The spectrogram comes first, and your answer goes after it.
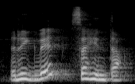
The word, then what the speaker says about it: ऋग्वेद संहिता: ये लफ्ज़ हिंदी से उर्दू में लिखा हुआ है, तो इसीलिए आपको कुछ प्रोनाउंसिएशन में इसके तलफ़ुज़ में मुश्किल आएगी, इसे ध्यान से सुनिए। ऋग्वेद संहिता।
